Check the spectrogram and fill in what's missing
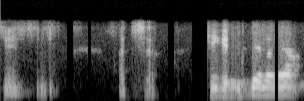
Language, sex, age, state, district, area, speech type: Hindi, male, 18-30, Madhya Pradesh, Ujjain, rural, conversation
